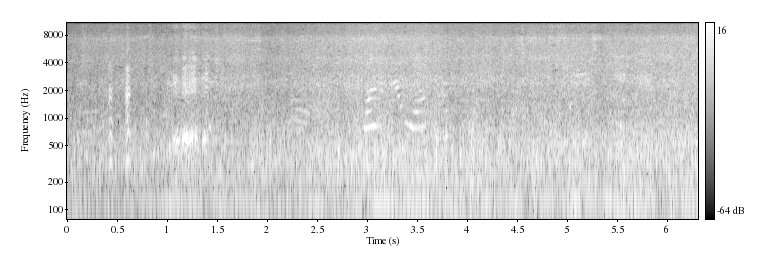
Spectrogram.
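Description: Water taxi under way: its engine running with a steady low hum under wind buffeting the microphone and water rushing past the hull.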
